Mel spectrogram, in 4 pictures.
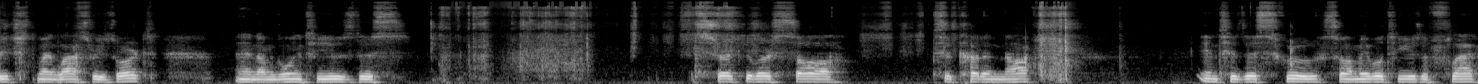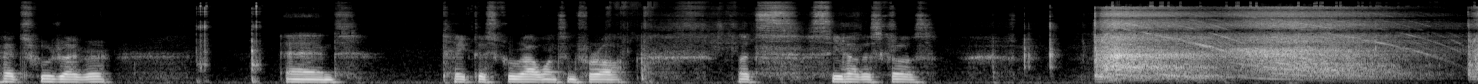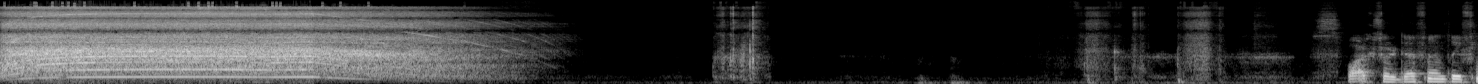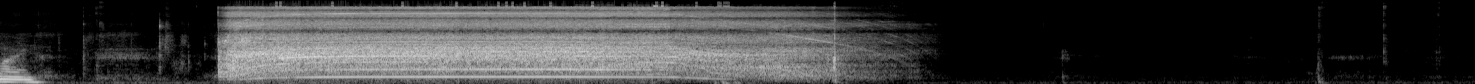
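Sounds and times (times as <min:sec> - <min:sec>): rotary tool whining and grinding: 0:25.7 - 0:35.4, 0:46.5 - 0:53.8.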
